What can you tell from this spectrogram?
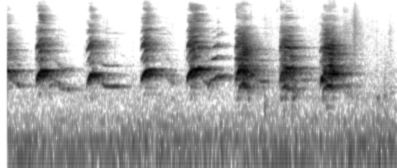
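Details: Yorkshire terrier barking: eight sharp, high-pitched yappy barks in quick succession, about two each second, each with a brief tonal ring, over a quiet background.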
